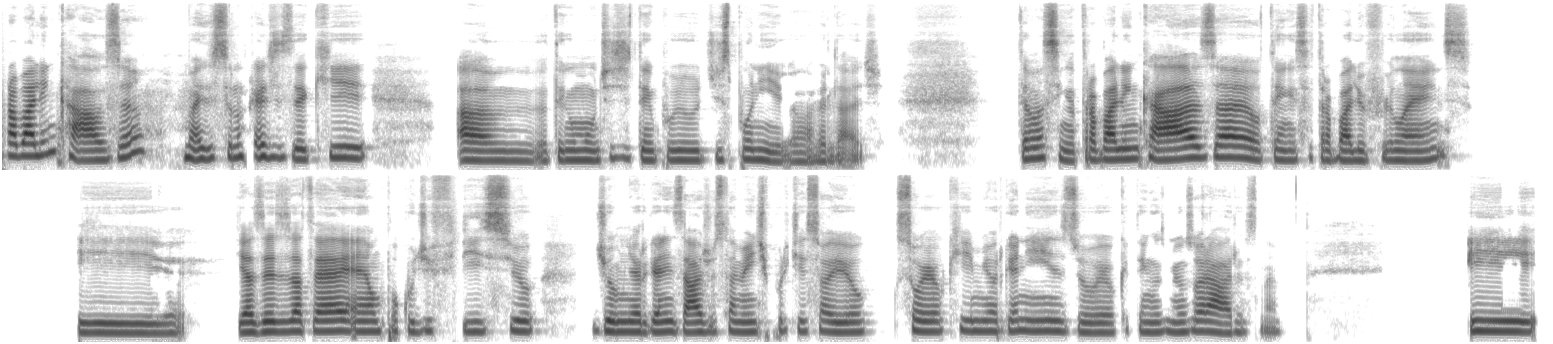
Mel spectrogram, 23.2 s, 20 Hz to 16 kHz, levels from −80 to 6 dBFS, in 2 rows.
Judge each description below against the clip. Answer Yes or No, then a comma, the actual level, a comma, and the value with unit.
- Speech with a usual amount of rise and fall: No, narrow, 2.0 semitones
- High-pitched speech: No, medium, 180 Hz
